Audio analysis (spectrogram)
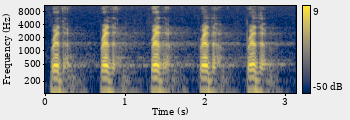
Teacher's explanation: In prosody, which is a study of rhythm in language and literature, the word is what we call a trochee, stressed, unstressed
